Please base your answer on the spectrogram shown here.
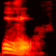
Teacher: Well, it's like you're turning it's almost like not quite, it's not three syllables. It's, you guys turn it into like two and a half syllables. Not quite two, not quite three.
